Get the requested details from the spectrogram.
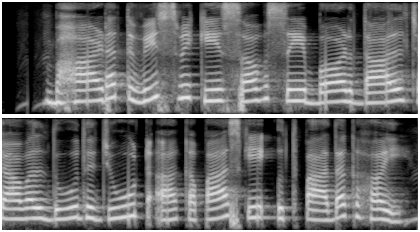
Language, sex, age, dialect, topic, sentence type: Magahi, female, 18-24, Western, agriculture, statement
